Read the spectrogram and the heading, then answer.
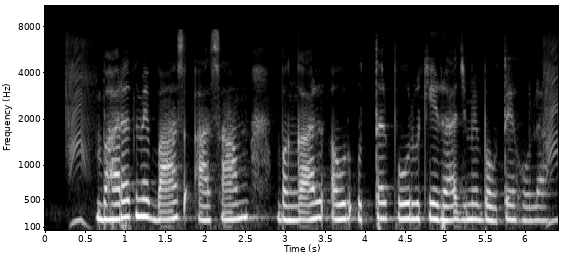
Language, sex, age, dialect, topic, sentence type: Bhojpuri, female, 18-24, Western, agriculture, statement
